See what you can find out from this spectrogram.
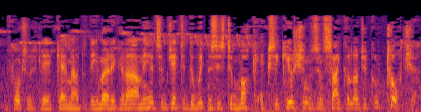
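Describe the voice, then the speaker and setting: An actor playing an urbane, needling elderly former secret agent in a radio drama, articulate and teasing. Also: male voice, on the high side, flat delivery, quick pace, bright, forceful tone, slight background noise. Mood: grave, informative. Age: 70s or older.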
